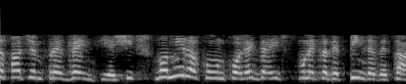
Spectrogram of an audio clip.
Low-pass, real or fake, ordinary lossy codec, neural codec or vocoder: 7.2 kHz; fake; AAC, 16 kbps; codec, 16 kHz, 16 kbps, FreqCodec, larger model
